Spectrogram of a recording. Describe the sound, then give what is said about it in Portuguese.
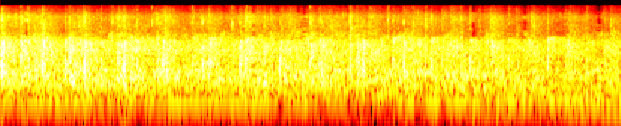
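Sustained applause from an audience at an award presentation, as a woman receives a prize from council president Carlos Espíndola: a dense, steady wash of many hands clapping at an even loudness for several seconds, with no voices standing out. “Uma salva de palmas, por gentileza.”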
